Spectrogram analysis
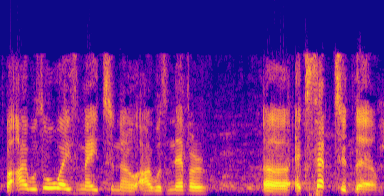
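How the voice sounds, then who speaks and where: Calm, firm UK-born spokesperson, recorded outdoors over a loud crowd. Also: medium pitch, moderate pace, poor audio. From United Kingdom. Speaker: association representative. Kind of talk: interview answer.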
